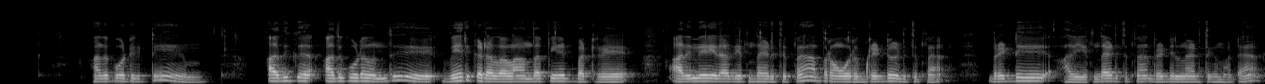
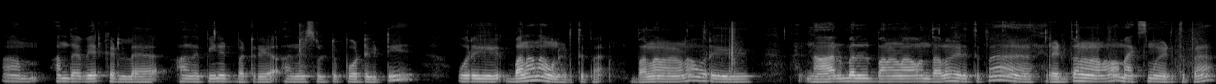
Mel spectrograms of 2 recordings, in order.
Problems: none marked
